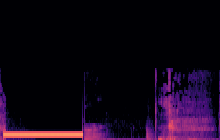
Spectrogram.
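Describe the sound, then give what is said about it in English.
A loud, steady censor bleep tone lasts under a second, cutting off speech; a man's voice then resumes talking right after the bleep ends. “I don't want her coming to me. I'm just going to beep it.”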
